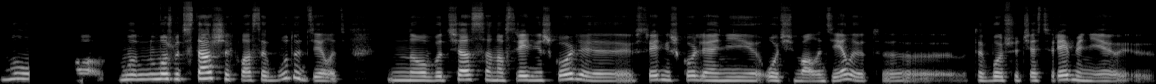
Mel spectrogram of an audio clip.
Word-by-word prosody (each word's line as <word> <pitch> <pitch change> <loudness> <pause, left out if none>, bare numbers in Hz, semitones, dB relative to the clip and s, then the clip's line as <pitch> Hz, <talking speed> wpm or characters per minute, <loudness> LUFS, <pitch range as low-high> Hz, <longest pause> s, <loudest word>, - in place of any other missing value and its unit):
ну 245 +4 -2
во 255 - +1 0.9
ну 225 +2 0
ну 235 +1 0
может 250 0 +6
быть, 245 - +1
в - - -6
старших 270 -4 +6
классах 195 -1 -1
будут 270 - -2
делать, 175 -4 -3 0.4
но 190 -2 +1
вот 185 +1 -2
щас 215 +1 +3
она 190 -2 0
в - - -9
средней 195 -1 +2
школе, 225 +5 +3 0.5
э, - - -11
в - - -15
средней 205 0 0
школе 200 -1 -1
они 175 -1 -1
очень 175 -2 -3
мало 155 0 0
делают. 170 +1 -1
Э, 325 - -7 0.5
ты 180 - 0
большую 180 +1 -2
часть 180 -1 -4
времени, 200 -5 +2 0.3
э, - - -16
195 Hz, 165 wpm, -25 LUFS, 180-225 Hz, 0.9 s, может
